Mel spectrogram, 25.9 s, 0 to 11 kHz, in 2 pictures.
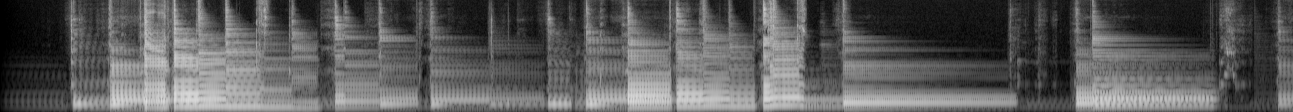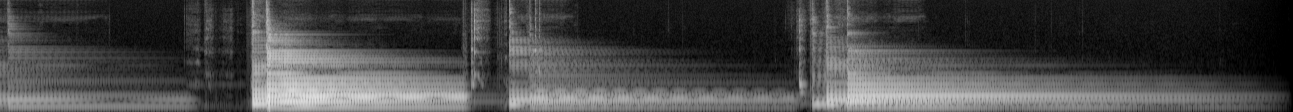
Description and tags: Short guitar riff. Ibanez guitar into FEL Microphone Amplifier BMA2, PCM-M10 recorder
